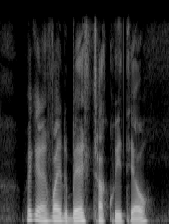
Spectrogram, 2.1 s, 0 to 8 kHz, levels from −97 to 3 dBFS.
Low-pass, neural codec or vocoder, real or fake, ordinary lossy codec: 7.2 kHz; none; real; none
